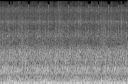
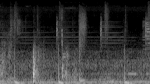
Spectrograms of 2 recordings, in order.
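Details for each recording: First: Range Rover Sport diesel restarted after running out of fuel, with low battery and fault codes cleared; even, steady idle clatter with no misses, normal idle. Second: Range Rover Sport diesel that ran out of fuel, suspected air in the system: scattered clicks, then the starter cranks in quick even beats for about three seconds without firing, starved of fuel.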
